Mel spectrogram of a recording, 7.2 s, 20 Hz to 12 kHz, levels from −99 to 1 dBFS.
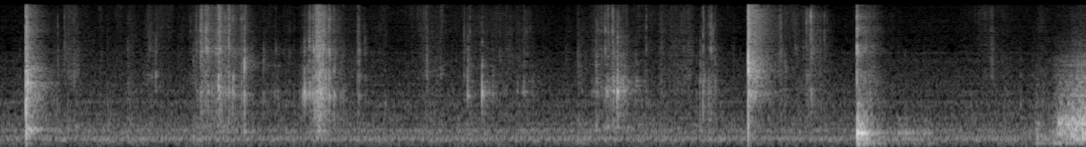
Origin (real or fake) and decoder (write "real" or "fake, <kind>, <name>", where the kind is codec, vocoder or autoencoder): real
